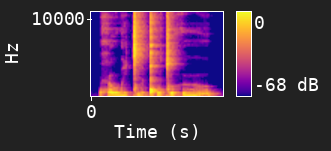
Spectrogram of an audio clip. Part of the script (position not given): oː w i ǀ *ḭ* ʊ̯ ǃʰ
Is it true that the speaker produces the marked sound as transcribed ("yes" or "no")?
no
